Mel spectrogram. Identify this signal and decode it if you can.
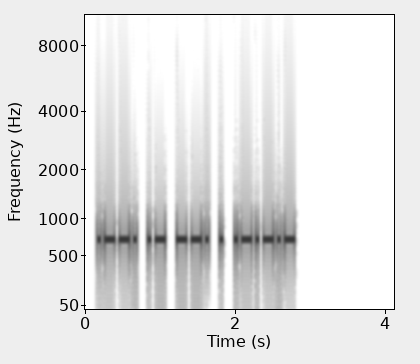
Morse code, heard as a keyed tone, about 25 wpm, 700 Hz. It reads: PAGE.
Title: Sentences from Top 1000 Words - Review Part 1 - 25wpm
